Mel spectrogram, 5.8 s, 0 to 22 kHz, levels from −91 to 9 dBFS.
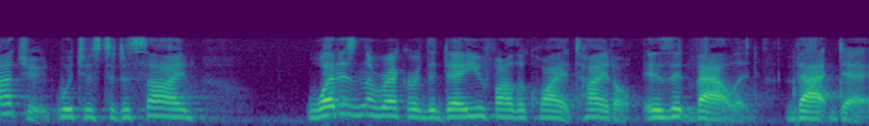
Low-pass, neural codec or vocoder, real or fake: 7.2 kHz; none; real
